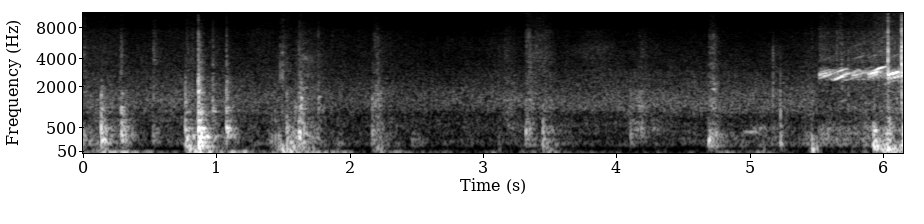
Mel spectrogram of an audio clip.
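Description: A few soft, scattered knocks with quiet in between, and a thin, high, steady tone that starts near the end.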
